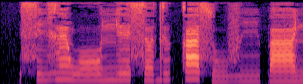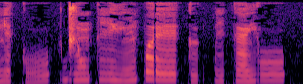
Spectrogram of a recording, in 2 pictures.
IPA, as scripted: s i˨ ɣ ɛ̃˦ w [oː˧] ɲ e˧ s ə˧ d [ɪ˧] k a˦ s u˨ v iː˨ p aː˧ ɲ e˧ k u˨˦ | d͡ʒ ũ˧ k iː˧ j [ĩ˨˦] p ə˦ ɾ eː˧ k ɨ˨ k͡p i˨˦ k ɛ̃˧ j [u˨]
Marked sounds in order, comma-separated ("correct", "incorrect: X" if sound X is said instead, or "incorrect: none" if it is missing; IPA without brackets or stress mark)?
correct, incorrect: ɨ˧, correct, incorrect: u˦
